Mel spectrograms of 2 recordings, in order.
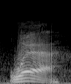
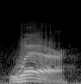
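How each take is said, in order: Both takes have the same delivery.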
